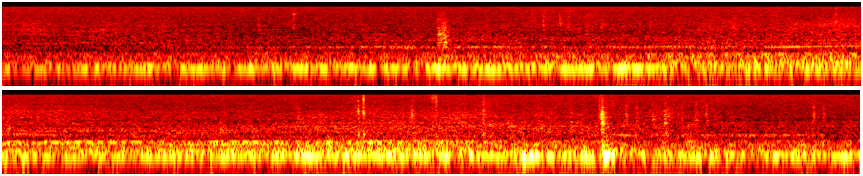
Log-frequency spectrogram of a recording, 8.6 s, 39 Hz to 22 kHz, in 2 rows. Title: 2008 Eclipse Rattling Sound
